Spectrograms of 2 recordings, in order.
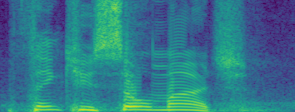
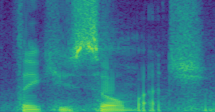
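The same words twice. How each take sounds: First: It sounds warm and sincerely grateful. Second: It sounds ironic and sarcastically grateful. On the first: Real gratitude is expressed. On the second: The opposite of gratitude is meant.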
